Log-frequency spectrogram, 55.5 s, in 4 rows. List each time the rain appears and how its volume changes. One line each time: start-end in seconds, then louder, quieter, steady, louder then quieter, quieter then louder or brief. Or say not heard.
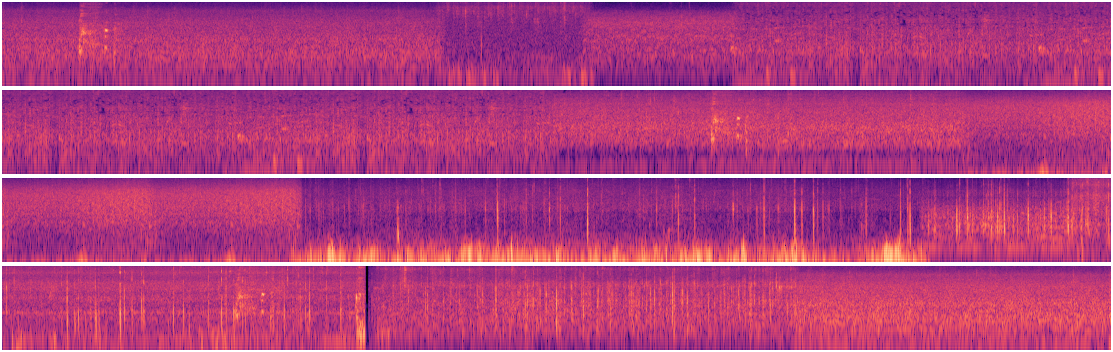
0.0-55.4 louder.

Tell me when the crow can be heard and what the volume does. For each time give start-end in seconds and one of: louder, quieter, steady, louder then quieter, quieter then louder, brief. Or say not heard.
not heard.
